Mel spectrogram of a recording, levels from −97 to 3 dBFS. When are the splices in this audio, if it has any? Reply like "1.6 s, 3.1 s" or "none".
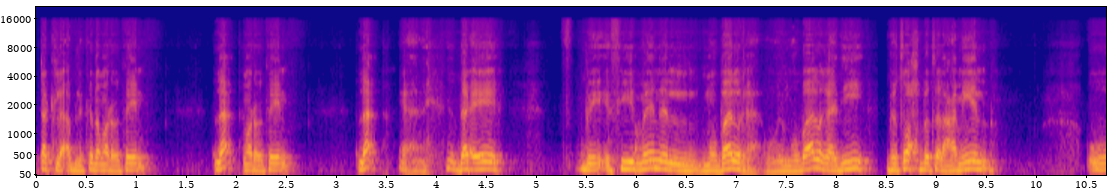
2.1 s, 4.3 s, 6.0 s, 8.4 s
